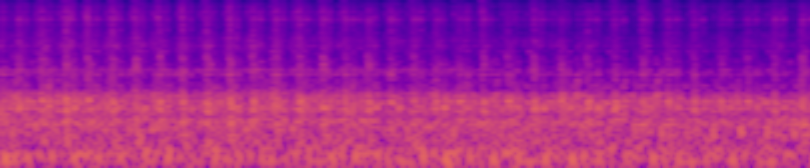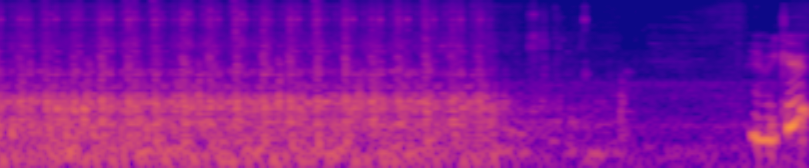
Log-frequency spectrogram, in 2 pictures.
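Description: A sewing machine stitches steadily during free motion quilting, its rapid needle chatter running continuously and fairly close before stopping near the end, followed by a brief clunk.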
